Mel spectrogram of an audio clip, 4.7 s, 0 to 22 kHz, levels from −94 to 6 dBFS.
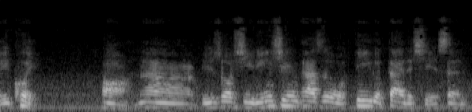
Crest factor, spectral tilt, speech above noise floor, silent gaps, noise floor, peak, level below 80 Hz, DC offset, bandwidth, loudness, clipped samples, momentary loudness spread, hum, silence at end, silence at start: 18 dB; -7.5 dB/octave; 25 dB; none; -56 dBFS; -12 dBFS; -66 dBFS; under 0.1%; 11.5 kHz; -32 LUFS; under 0.1%; 7 LU; none; 0 s; 0 s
